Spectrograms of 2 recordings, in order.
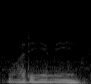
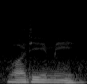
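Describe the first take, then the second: Both takes have the same delivery.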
